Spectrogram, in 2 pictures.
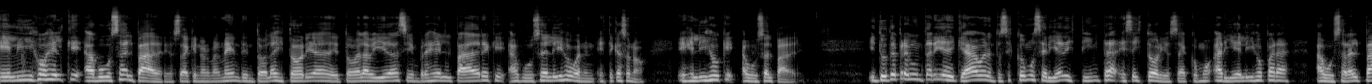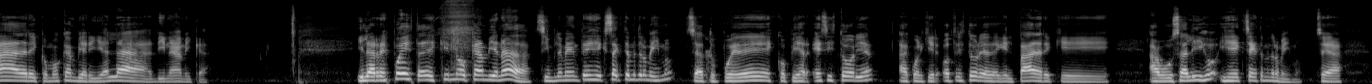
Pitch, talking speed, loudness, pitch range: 170 Hz, 235 wpm, -22 LUFS, 150-190 Hz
